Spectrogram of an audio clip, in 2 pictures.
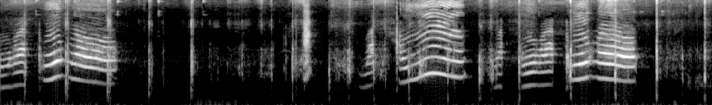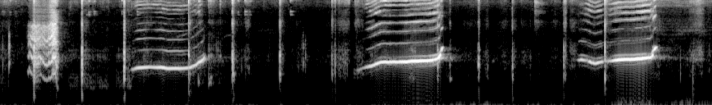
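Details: Ring-necked parakeet, a green pet bird in India, nonstop saying "mummy": nasal word-like syllables with falling tone, then three rising whistled calls spaced over several seconds, light clicks throughout.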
